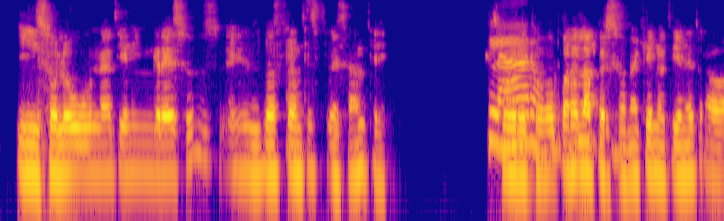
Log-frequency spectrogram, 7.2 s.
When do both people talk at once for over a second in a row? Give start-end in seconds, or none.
4.9-6.1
